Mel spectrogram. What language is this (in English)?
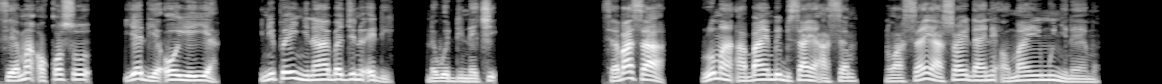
Akan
